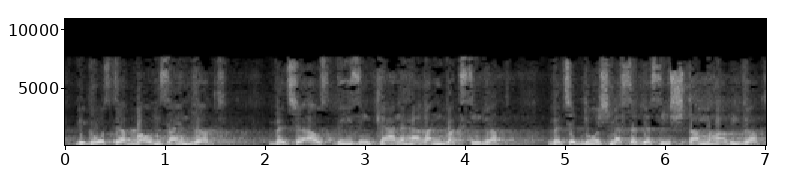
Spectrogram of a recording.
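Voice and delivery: driving sermon cadence, item by item; emphatic, insistent religious oration; rhythmic preaching. Real, not acted. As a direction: build a litany of unanswerable questions.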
